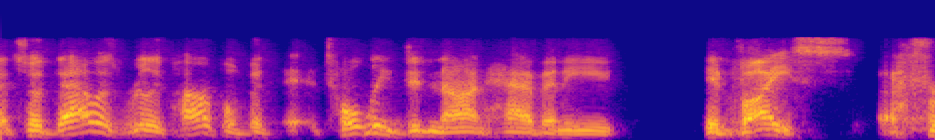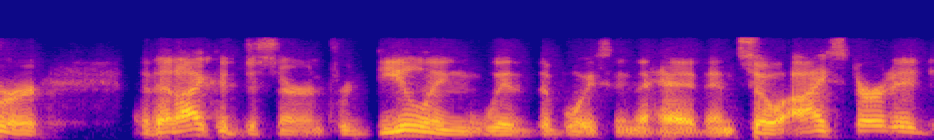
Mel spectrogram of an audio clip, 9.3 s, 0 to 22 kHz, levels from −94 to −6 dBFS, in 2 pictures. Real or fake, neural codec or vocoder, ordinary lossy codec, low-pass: fake; vocoder, 24 kHz, 100 mel bands, Vocos; MP3, 64 kbps; 7.2 kHz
